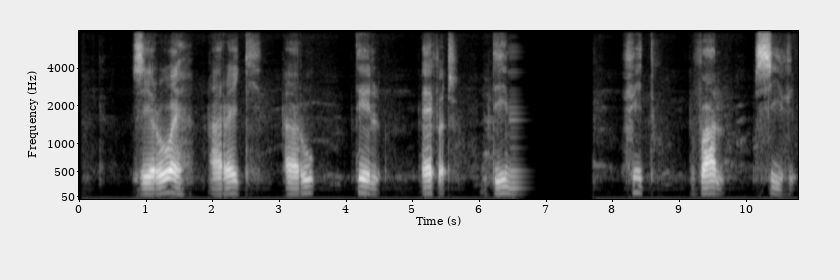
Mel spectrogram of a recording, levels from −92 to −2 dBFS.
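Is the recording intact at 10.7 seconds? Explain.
Yes, at 10.7 seconds the speech is intact, with no dropout, glitch or distortion, only the band limit of the call codec, which leaves nothing above 8 kHz.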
